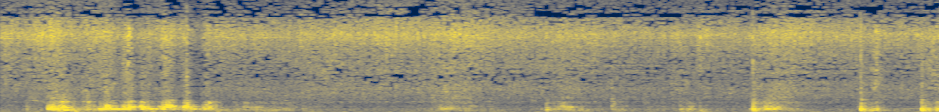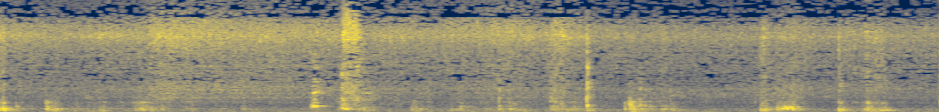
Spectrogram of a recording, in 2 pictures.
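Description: Chicken curry sizzling as it fries in a metal pot, with a metal spatula stirring and scraping the pot in irregular strokes and an occasional sharp clack against the rim. The meat is at the browning stage in oil and ground spices (kasha).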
